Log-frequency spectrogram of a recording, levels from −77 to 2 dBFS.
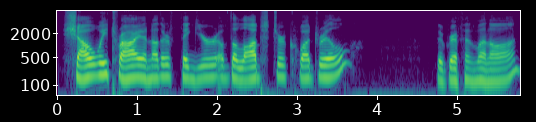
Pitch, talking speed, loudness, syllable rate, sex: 160 Hz, 135 wpm, -18 LUFS, 4.4 syllables/s, male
